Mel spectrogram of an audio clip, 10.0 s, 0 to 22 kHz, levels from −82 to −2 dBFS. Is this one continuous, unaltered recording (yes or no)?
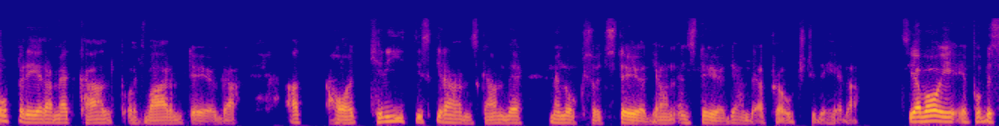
no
